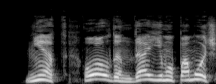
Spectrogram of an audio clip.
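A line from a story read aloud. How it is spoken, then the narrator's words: Shouted. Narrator (Russian): закричала Линда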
